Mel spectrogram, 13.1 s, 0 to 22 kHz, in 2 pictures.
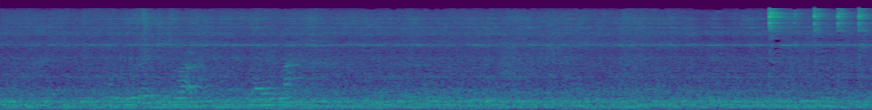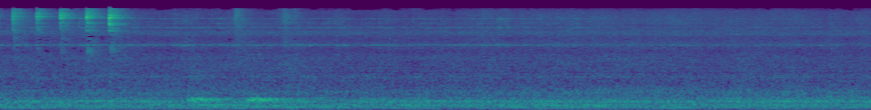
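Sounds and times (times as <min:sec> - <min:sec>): gas torch burning: 0:00.0 - 0:13.0.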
